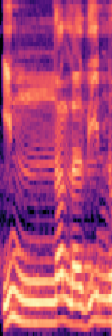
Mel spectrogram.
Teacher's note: Kita uraikan innalladzina, nun yang bertasdid gunna musaddada kita tekan selama 3 harokat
